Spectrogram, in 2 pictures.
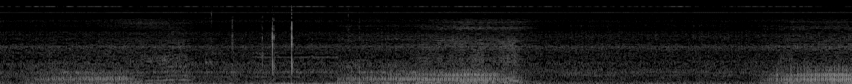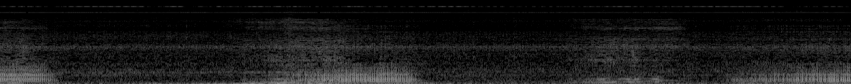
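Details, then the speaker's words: Two sleeping friends snoring: loud, harsh snores recurring every three to four seconds, rough and rattling on each breath in, with faint room noise. "and these two motherfuckers is snoring like crazy."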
